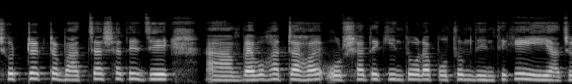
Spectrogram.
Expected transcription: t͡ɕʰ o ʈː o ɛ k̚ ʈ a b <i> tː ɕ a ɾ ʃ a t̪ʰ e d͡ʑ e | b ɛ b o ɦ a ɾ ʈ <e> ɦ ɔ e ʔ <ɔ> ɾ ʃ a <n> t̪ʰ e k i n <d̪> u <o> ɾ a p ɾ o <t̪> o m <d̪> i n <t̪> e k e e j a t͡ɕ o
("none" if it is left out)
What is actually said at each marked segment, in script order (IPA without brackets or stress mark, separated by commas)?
a, a, o, none, t̪, o, t̪ʰ, d̪, t̪ʰ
